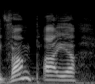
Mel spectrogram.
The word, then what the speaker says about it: Vampyr: I say vampire rhymes with tire, pyre, hire, not vampire rhymes with deer, peer, or over here, okay?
